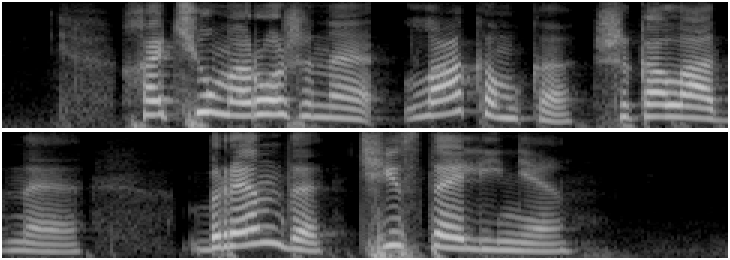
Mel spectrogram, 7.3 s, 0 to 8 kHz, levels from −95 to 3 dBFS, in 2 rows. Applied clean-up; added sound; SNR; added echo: none; none; none; none.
